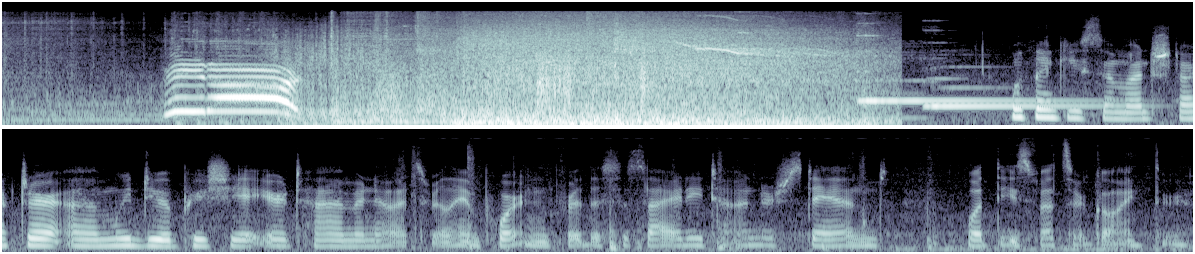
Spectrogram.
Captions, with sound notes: Peters! (explosions) (doorbell ring) Well thank you so much Doctor, we do appreciate your time. I know it's very important for society to understand what these vets are going through.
